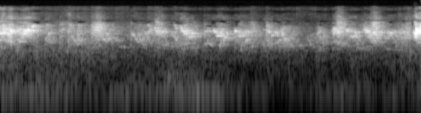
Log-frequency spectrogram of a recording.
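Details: Budgerigars keep up rapid overlapping chirps and warbling tweets, a quick pulsing chatter over a faint low hum.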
